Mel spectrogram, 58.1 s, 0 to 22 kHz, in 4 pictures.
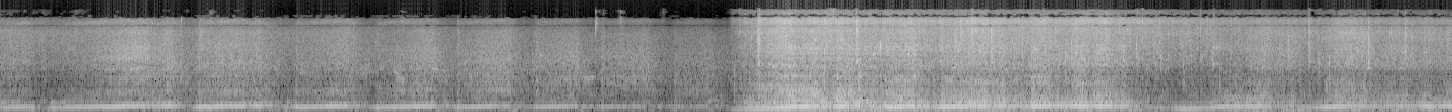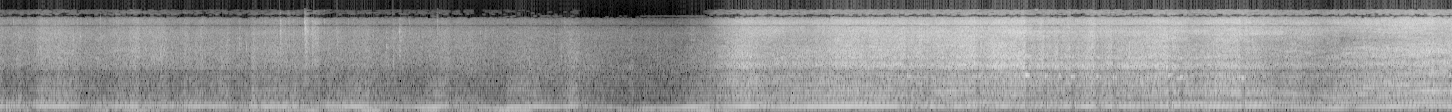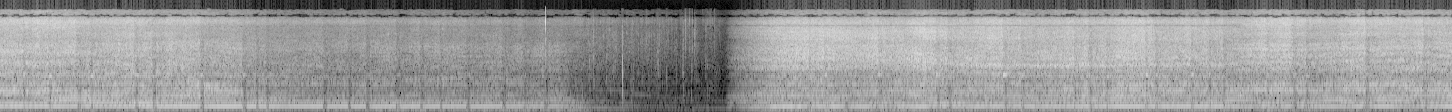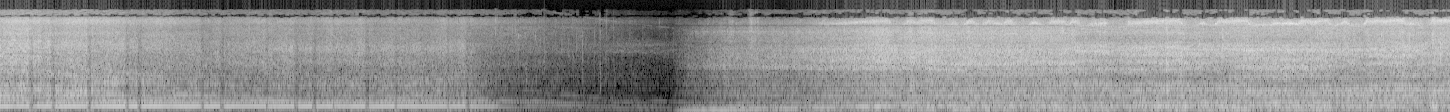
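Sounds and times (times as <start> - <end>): diesel engine at high revs: 0.0 - 35.4, 36.3 - 58.0
tyres spinning in mud: 7.3 - 18.9, 21.5 - 49.8.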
